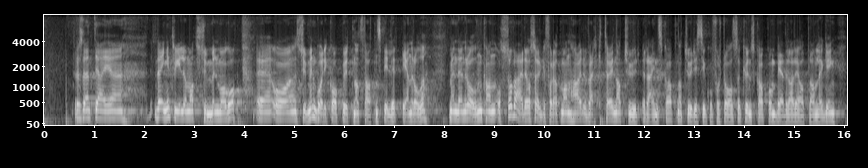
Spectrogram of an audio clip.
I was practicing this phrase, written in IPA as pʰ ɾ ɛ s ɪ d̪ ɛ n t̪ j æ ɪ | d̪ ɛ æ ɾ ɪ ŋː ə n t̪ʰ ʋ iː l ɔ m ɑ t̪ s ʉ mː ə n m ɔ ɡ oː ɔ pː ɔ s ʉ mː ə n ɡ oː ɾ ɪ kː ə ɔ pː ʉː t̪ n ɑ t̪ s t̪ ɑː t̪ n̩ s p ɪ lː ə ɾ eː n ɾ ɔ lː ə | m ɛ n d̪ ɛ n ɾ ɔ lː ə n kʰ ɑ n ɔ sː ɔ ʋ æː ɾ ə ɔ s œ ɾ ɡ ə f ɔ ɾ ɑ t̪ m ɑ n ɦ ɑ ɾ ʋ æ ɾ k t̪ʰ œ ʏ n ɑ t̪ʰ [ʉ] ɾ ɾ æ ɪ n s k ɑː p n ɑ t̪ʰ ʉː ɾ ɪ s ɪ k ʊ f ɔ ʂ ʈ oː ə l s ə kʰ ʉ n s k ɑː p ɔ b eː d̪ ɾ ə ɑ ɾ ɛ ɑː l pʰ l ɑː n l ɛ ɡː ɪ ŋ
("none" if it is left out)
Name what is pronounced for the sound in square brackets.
ʉː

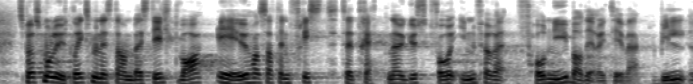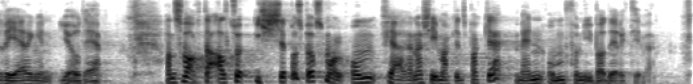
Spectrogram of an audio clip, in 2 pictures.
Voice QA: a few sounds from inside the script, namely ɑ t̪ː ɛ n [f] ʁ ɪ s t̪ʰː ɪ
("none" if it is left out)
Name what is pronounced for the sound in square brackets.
f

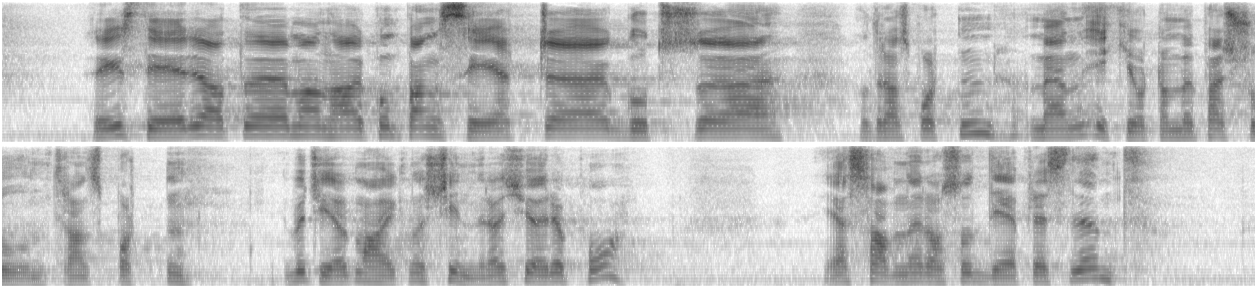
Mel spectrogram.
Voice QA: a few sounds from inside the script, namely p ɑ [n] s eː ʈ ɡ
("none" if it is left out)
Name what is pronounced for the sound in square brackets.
ŋ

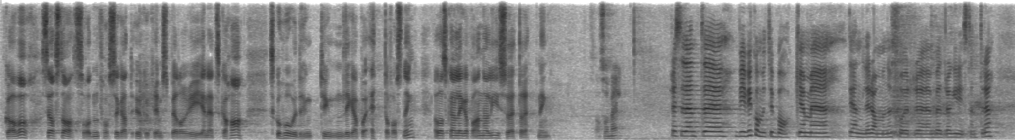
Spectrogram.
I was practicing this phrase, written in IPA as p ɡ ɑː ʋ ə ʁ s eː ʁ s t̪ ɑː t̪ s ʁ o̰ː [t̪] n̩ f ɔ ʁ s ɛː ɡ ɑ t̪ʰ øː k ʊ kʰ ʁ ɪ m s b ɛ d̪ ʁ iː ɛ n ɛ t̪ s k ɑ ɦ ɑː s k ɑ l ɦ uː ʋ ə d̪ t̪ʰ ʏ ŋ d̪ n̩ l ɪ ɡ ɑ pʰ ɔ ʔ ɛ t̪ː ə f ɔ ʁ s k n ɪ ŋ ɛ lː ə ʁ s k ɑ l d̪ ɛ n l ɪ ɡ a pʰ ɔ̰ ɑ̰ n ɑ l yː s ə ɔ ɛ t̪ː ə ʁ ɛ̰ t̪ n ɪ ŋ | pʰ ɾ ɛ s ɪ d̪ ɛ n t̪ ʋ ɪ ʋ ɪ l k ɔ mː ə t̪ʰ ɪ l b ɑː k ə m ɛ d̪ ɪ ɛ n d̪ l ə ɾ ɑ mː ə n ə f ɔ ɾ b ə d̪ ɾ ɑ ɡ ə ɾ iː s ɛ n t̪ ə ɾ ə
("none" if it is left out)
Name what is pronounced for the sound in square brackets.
d̪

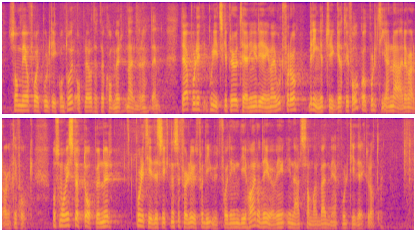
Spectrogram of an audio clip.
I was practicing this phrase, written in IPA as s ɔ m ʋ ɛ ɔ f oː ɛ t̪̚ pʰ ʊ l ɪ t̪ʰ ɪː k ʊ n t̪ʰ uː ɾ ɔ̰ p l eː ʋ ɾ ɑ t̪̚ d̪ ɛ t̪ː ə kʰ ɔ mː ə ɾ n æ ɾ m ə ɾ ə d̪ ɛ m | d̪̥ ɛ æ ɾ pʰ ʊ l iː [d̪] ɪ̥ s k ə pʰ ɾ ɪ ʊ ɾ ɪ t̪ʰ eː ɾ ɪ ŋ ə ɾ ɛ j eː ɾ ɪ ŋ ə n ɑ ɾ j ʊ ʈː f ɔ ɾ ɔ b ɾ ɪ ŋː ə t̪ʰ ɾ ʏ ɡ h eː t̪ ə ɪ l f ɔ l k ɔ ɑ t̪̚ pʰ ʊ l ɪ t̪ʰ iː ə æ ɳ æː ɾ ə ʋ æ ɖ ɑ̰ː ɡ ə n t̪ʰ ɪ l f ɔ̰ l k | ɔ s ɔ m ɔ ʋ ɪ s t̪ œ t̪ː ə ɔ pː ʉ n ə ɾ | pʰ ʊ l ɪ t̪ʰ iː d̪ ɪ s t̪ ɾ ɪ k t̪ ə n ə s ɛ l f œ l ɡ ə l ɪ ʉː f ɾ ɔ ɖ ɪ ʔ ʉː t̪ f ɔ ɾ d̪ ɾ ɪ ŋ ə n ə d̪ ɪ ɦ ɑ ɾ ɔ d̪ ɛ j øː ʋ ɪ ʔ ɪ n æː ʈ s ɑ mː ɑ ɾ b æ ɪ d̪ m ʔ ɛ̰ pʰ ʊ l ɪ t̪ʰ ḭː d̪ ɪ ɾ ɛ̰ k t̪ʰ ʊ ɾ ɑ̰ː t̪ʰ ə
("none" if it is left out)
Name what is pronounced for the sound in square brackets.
t̪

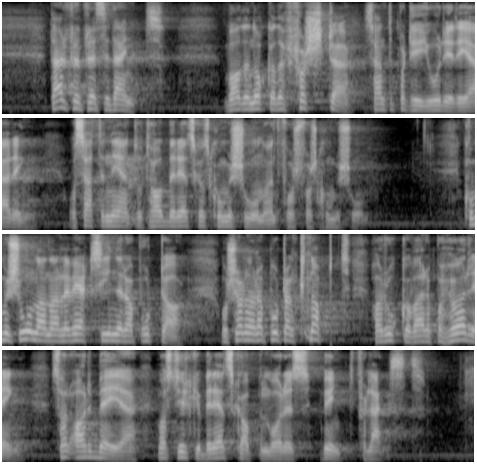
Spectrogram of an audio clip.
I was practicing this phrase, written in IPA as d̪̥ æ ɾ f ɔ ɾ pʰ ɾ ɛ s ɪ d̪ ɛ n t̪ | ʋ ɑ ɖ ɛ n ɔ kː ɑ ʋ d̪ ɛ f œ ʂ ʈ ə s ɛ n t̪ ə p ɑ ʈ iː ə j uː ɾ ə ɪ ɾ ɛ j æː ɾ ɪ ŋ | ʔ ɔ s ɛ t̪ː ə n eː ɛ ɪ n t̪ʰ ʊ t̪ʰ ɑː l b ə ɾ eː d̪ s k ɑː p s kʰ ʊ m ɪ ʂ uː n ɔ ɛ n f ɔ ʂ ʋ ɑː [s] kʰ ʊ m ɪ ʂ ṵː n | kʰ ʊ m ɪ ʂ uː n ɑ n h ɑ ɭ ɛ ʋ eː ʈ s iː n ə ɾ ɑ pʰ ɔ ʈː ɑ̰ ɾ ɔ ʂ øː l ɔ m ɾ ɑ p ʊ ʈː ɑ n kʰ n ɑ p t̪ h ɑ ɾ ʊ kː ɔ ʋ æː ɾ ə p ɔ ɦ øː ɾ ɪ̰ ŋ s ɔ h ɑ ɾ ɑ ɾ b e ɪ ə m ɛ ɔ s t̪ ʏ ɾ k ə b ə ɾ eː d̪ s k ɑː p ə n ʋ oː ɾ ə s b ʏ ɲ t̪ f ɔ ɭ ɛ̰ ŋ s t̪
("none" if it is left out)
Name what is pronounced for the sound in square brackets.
ʂ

